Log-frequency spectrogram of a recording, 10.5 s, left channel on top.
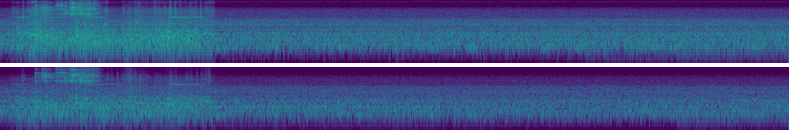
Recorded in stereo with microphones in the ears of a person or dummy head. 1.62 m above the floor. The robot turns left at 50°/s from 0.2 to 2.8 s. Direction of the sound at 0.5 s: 25° right (ahead or behind).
